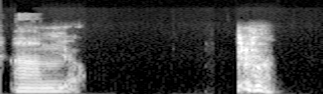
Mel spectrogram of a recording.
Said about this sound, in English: Excuse me, clearing my throat here.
